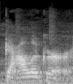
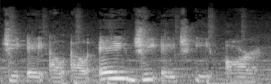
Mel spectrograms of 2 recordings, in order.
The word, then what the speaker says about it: Gallagher: rooted name meaning godly another surname option is gallagher celt g-a-l-l-a g-h-e-r gallagher so this one means descendant of foreign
